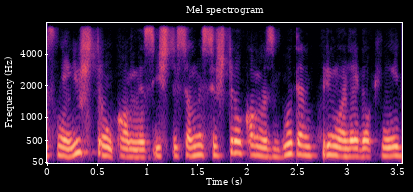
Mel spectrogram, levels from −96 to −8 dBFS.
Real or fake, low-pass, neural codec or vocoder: fake; 7.2 kHz; codec, 16 kHz, 2 kbps, FreqCodec, smaller model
